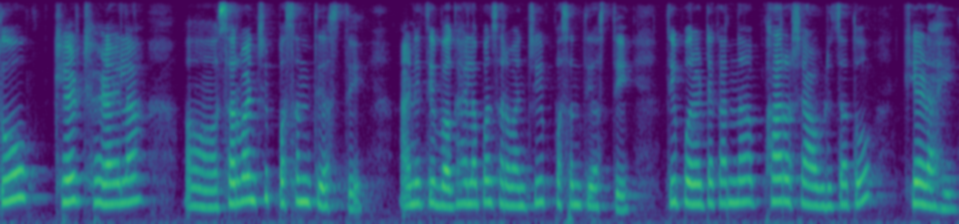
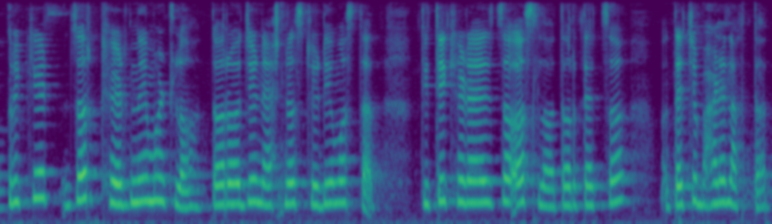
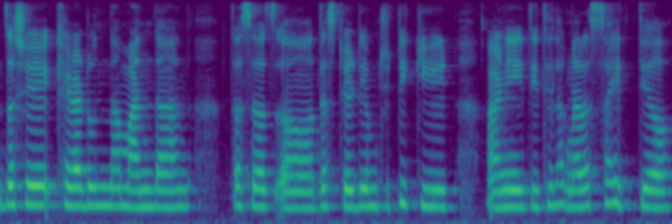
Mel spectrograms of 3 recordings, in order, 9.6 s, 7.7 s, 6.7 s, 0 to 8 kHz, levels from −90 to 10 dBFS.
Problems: background sounds at intervals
